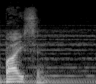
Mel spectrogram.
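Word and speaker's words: M. Bison: is balrog in japan his name is m bison which rhymes with m tyson get it i was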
